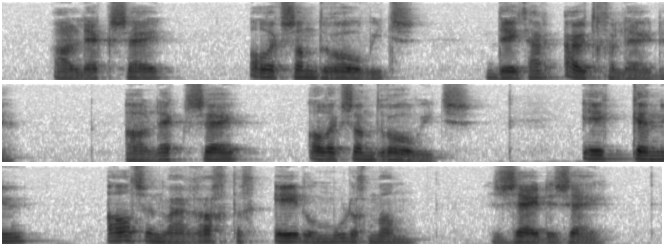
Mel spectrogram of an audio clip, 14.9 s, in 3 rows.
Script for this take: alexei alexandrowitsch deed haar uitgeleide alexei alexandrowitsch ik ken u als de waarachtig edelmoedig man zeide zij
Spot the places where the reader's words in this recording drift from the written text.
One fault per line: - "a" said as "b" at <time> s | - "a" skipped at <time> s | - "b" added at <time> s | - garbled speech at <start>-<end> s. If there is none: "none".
- "de" said as "een" at 11.0 s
